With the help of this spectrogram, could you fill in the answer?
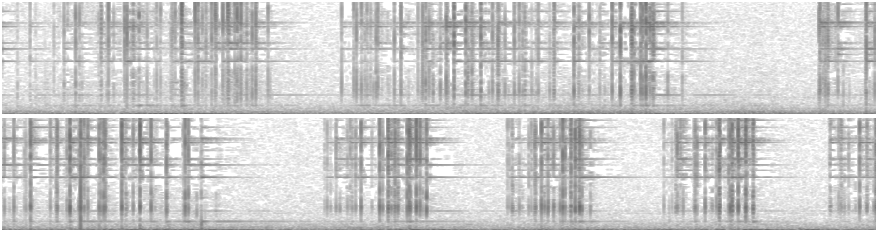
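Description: Long acrylic nails scratch across the cut pattern of a medium, hollow, empty cut crystal glass footed pedestal bowl. Repeated bursts of bright, high, gritty scratching come with thin, faint bell-like ringing tones. Quiet low rumble fills the gaps between strokes.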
